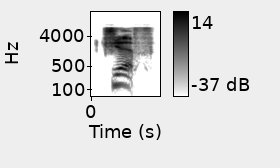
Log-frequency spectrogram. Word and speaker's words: GIF: It's pronounced GIF with a hard G.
